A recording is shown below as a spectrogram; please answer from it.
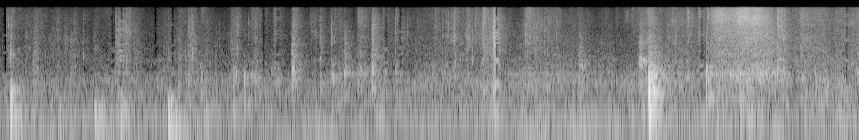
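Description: Trading cards being handled and set down on a desk: scattered light taps and clicks, a sharper tap just before the fifth second, then a short rustling, sliding sound.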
